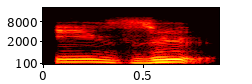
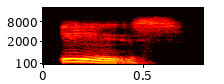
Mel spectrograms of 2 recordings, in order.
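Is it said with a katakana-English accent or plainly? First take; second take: katakana; plain. First: It has an added final vowel, two syllables. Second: It is one syllable, without an added vowel.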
